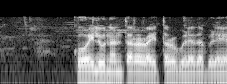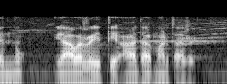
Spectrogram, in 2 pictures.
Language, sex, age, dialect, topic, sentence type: Kannada, male, 25-30, Central, agriculture, question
